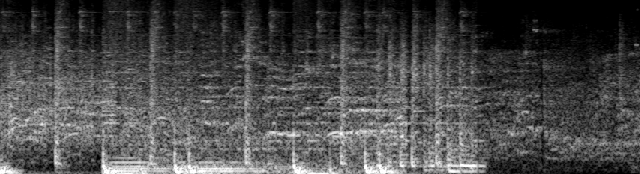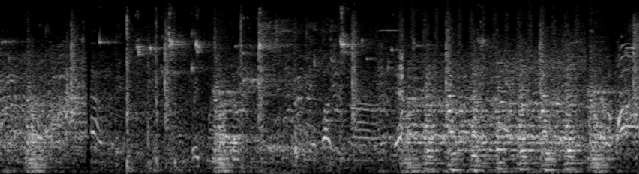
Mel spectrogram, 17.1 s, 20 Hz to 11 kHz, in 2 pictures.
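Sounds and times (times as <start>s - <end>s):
background music: 0.0s - 6.7s, 13.4s - 17.0s
voices calling out in a hall: 2.6s - 17.0s
sneakers squeaking: 7.0s - 7.5s, 8.2s - 14.2s.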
